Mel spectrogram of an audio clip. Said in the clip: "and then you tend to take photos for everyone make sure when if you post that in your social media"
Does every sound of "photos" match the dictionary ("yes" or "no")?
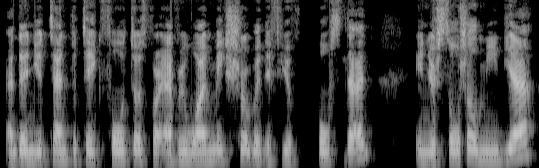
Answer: no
